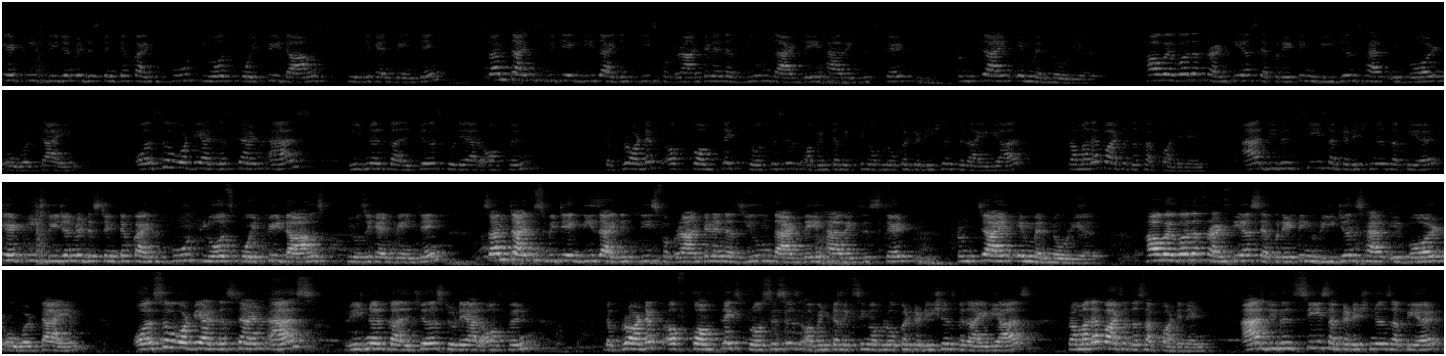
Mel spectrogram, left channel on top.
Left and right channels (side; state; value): left; quieter; 18.1 dB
